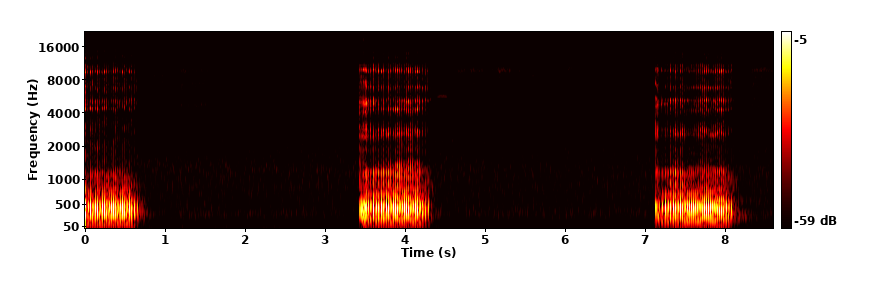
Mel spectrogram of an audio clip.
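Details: A 4-month-old French bulldog puppy snoring loudly like a human: regular snores about every three and a half seconds, roughly 17 a minute, with quiet between; snoring.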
